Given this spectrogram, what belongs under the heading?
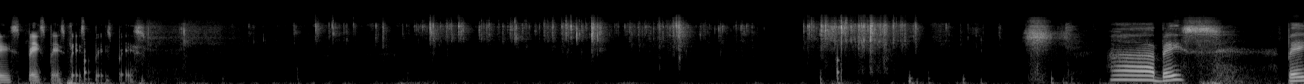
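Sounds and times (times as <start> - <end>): cards crinkling and rustling: 1.8 - 10.1.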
